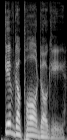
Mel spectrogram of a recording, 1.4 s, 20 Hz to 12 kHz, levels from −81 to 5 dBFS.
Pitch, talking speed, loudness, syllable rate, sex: 125 Hz, 175 wpm, -15 LUFS, 4.4 syllables/s, male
